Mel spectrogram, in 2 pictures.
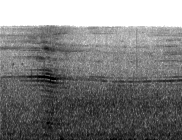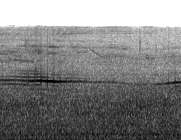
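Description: Wind rumbles and buffets against the microphone.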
